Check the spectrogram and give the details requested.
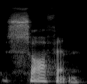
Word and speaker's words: soften: With both words, I don't pronounce a T. I say soften and I say often. But sometimes you'll hear people say often. And it's not wrong. It's okay. People say both often and often.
